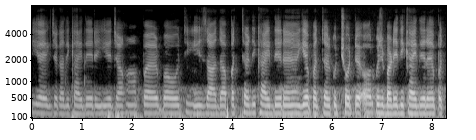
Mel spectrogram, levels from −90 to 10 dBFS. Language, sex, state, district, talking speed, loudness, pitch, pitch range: Hindi, female, Chhattisgarh, Bilaspur, 210 wpm, -16 LUFS, 165 Hz, 160-170 Hz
